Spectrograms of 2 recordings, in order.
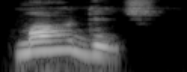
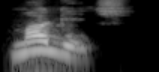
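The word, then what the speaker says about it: mortgage: silent I Cano shalet morgage morgage s s the t is silent and apost don't say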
